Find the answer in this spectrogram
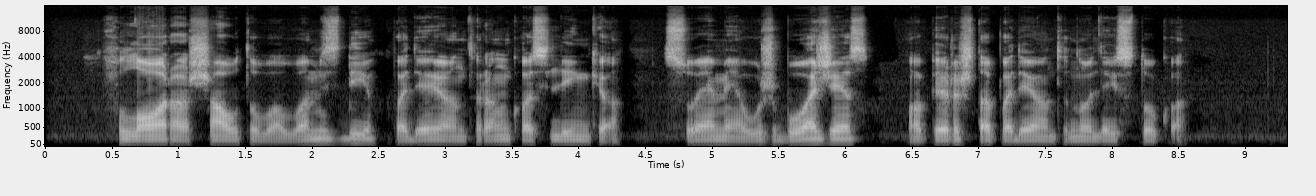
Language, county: Lithuanian, Vilnius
